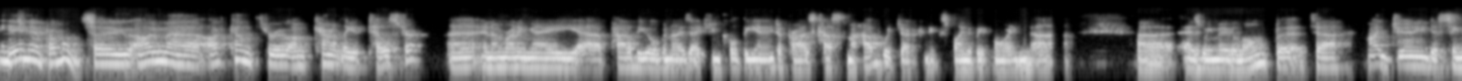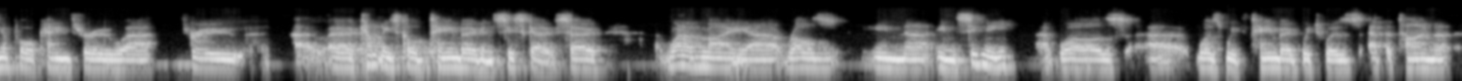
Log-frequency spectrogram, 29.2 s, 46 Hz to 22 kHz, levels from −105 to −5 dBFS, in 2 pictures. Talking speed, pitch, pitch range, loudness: 165 wpm, 135 Hz, 125-165 Hz, -23 LUFS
